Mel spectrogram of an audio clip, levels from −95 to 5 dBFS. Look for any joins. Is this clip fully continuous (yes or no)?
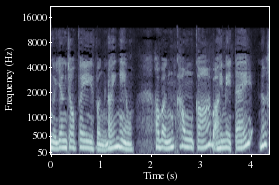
yes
